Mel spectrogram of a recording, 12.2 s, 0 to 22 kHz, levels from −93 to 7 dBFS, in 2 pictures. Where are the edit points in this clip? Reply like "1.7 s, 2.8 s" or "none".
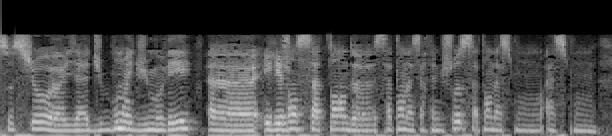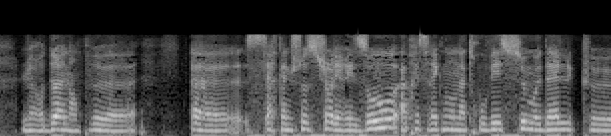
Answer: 2.0 s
